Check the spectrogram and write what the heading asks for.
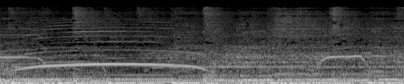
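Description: Live pop song through a concert PA: a male singer's voice over a band backing with heavy bass, one long held note sliding up and holding through the first two seconds and a short high note near the end.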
